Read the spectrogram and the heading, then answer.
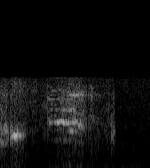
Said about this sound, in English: I hear some babies crying and put a tin in that baby mouth.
